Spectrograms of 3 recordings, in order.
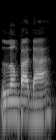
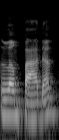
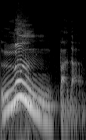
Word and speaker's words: lâmpada: É aquela cuja sílaba tônica não é a última, lâmpada, não é a penúltima, lampada, é a antepenúltima, lâmpada.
